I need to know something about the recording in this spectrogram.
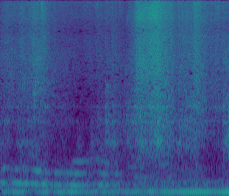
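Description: Small slips of cut paper rustling softly as they are mixed by hand, over a steady low hum.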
